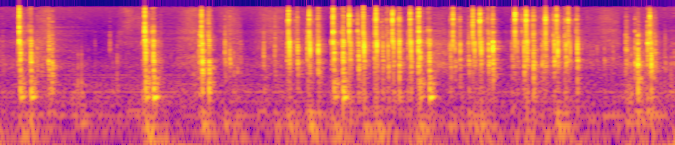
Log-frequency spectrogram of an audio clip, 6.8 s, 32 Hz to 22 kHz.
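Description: Fingertips of both hands type fast on a pink Razer Deathadder V3 Pink plastic mechanical keyboard with RGB backlight and hollow plastic keycaps. Rapid, bright, clacky keystrokes come in uneven bursts with brief pauses. Each press has a short, hollow plastic snap with little ring.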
